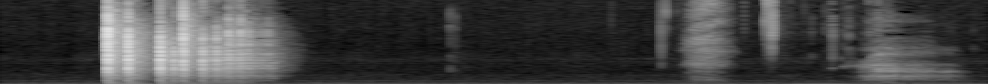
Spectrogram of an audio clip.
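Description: Dice are rolled during a board game, clattering and tumbling across a hard surface in a quick burst of rattling clicks lasting about a second, followed by quieter breathy sounds and near silence.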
